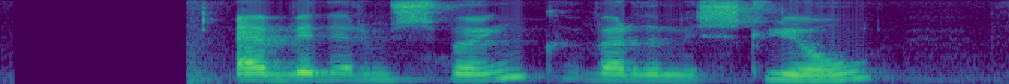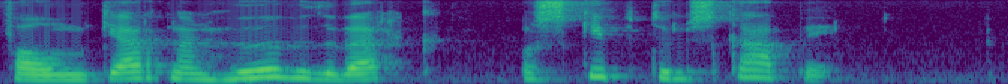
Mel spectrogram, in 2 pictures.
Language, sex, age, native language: Icelandic, female, 40-49, Icelandic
